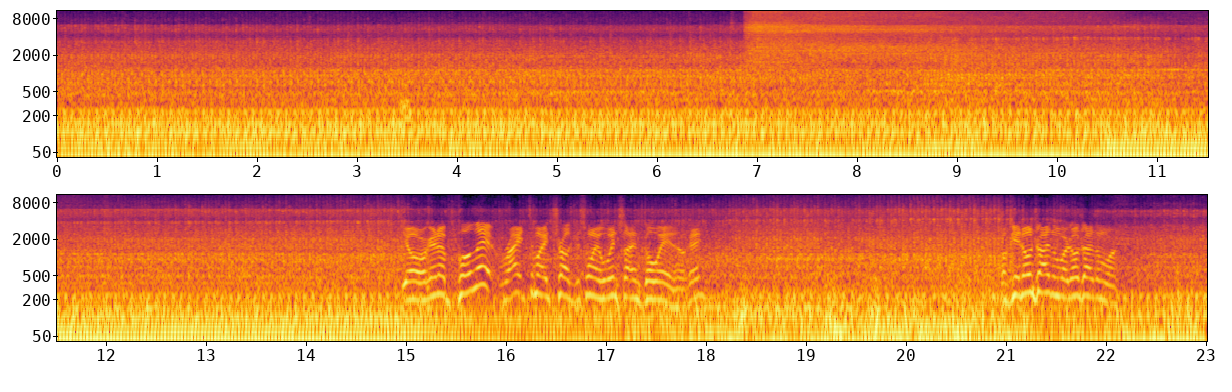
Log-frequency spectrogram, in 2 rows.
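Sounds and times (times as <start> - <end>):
heavy diesel truck engines: 0.0 - 23.0
sharp hiss: 6.8 - 11.3.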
